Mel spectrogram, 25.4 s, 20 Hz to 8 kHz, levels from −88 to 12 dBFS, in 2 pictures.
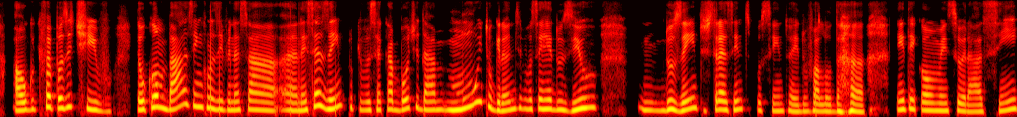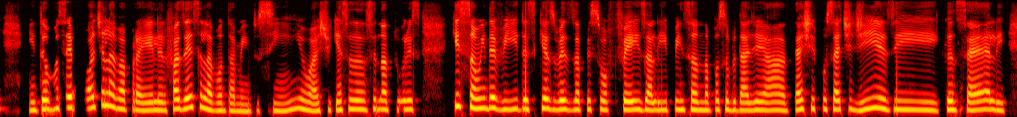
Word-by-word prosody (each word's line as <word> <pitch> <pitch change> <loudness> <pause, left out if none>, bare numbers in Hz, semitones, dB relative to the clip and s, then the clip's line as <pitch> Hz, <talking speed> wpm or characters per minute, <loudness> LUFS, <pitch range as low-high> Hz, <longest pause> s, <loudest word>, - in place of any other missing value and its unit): algo 205 +3 +2
que - - -15
foi 285 - +6
positivo. 250 -9 0 0.3
Então, 215 0 +3
com 275 +2 +4
base, 300 +9 0
inclusive 245 -7 0
nessa, 210 -2 0
eh, 205 -2 -1
nesse 210 +9 +1
exemplo 280 -1 +2
que 220 - -10
você 210 +1 -3
acabou 220 +1 0
de 260 +2 -6
dar, 215 -3 -1
muito 240 - +2
grande, 205 +5 0
você 235 -1 -2
reduziu 230 +4 +2 0.5
m 200 -3 -4
200, 215 -1 +2
300% 215 -3 -2
aí 170 -1 0
do 175 - -5
valor 175 -1 -1
da, 175 +1 0 0.7
nem 225 +1 +2
tem 235 0 0
como 200 -3 +1
mensurar 190 -3 -1
assim. 190 +6 -2 0.3
Então 205 +3 +1
você 250 +4 +2
pode 270 +6 -1
levar 280 -8 +2
para 215 -2 -2
ele 200 +1 +1
fazer 240 +4 +3
esse 275 +1 0
levantamento, 190 -5 -2
sim. 195 +6 -3
Eu 220 -4 +1
acho 190 +2 -3
que 210 - -1
essas 215 +3 -1
assinaturas 225 0 -2 0.4
que 305 - +4
são 275 -4 +3
indevidas, 235 -2 +1
que - - -4
às 245 -2 +3
vezes 220 -1 +1
a 220 - +2
pessoa 220 0 -3
fez 215 +1 0
ali 210 0 +1
pensando 215 0 0
na 205 - 0
possibilidade, 205 -1 -1
ah, 200 -1 -1
teste 220 +3 +1
por 240 0 -5
7 225 +1 -1
dias 230 +2 +1
e 215 -3 -1
cancele. 215 -1 +1
220 Hz, 160 wpm, -22 LUFS, 200-235 Hz, 0.7 s, foi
